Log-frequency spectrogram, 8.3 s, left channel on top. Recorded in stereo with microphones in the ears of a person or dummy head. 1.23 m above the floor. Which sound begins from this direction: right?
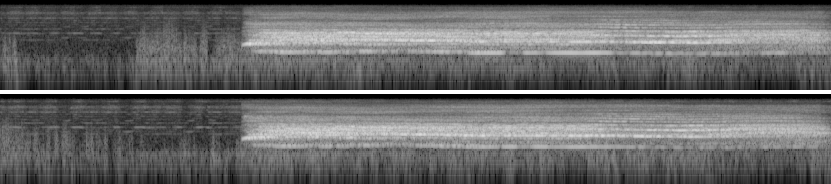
A scream, at 2.4 s.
